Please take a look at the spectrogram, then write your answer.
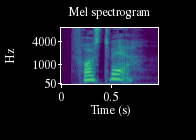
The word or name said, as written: frostvejr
